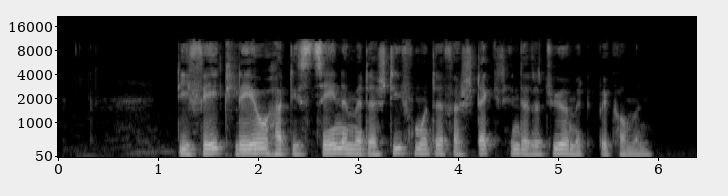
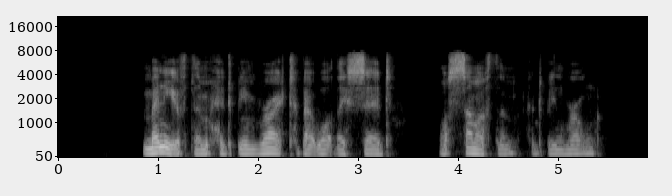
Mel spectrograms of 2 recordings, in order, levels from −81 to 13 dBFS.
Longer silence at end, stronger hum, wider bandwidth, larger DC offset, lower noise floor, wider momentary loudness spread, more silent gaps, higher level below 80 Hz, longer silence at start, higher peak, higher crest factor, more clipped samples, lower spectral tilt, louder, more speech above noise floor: about the same, 0.45 s vs 0.55 s; neither; first, 11.5 kHz vs 8 kHz; neither; second, -61 dBFS vs -85 dBFS; second, 14 LU vs 18 LU; neither; about the same, -58 dBFS vs -62 dBFS; first, 1.2 s vs 0.85 s; about the same, -6 dBFS vs -6 dBFS; about the same, 20 dB vs 20 dB; neither; about the same, -4.5 dB/octave vs -5 dB/octave; about the same, -24 LUFS vs -24 LUFS; second, 37 dB vs 61 dB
